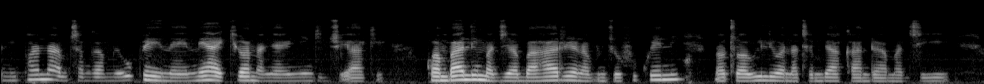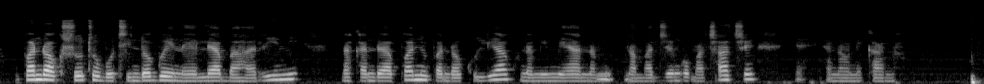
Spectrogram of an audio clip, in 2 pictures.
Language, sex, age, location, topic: Swahili, female, 18-24, Mombasa, government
